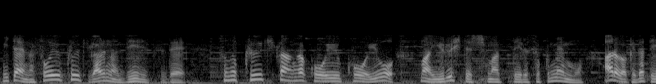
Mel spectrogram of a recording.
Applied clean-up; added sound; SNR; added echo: none; none; none; none.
